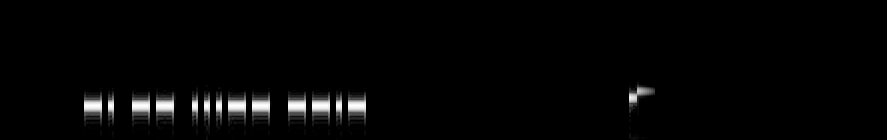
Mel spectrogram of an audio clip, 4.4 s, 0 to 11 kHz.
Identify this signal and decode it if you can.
Morse code, heard as a keyed tone, about 40 wpm, 700 Hz. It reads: NM3Q
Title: USA Call Signs - 4 Characters - 4x Character Spacing - 40wpm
